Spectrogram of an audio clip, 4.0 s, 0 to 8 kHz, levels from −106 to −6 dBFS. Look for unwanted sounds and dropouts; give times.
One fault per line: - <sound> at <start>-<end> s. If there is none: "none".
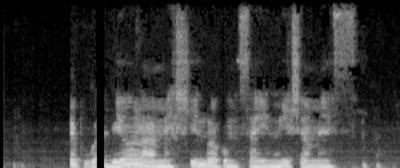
- dropout at 1.0-1.0 s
